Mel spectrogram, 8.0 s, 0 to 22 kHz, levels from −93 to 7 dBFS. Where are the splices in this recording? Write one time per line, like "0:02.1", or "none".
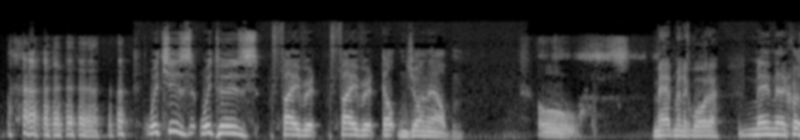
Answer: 0:01.4
0:02.1
0:03.2
0:06.9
